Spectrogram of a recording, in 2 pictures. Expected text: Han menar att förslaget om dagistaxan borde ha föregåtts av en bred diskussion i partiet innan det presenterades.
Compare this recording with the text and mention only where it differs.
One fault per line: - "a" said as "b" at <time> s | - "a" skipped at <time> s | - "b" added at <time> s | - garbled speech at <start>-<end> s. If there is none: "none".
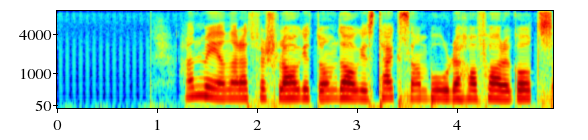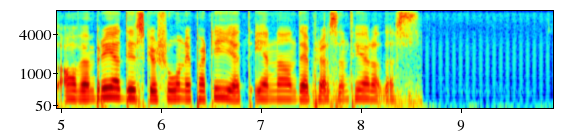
none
